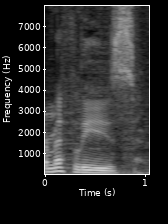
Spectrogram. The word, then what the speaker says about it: Mephiles: Let's bring our Mephiles reference in.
